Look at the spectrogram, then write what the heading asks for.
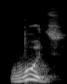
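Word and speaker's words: Łódź: apartment out of it Woods which is how you pronounce o l o DZ because it's got the L with the thing through it in Polish Woods Poland you got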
